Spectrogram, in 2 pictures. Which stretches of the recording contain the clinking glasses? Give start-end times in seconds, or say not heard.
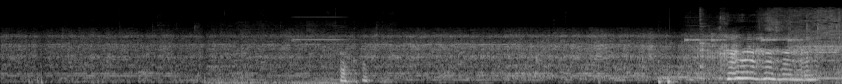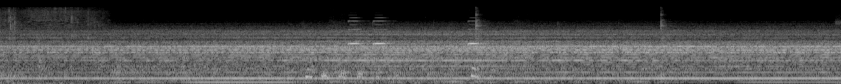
not heard.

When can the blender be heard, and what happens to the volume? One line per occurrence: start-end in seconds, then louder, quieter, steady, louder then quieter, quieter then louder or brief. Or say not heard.
0.0-16.7 louder.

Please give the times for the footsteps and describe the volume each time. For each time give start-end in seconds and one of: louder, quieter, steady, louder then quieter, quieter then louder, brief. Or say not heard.
not heard.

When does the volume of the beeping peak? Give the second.
12 s.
